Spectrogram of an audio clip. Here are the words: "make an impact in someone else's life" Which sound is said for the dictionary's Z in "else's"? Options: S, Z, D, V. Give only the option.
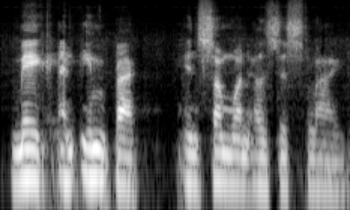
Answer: S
